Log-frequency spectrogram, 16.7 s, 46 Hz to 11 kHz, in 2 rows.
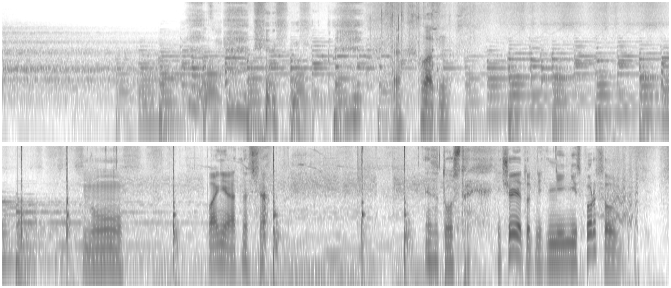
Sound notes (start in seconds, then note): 2.3 laughing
